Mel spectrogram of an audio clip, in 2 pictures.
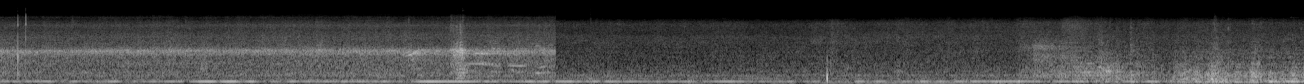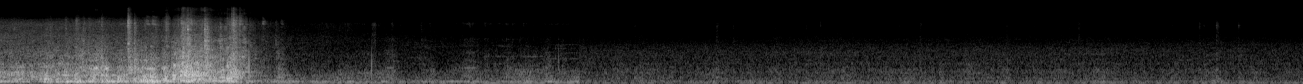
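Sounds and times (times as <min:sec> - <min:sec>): gondola cabin rumbling and rattling: 0:00.0 - 0:26.0
machinery hum: 0:00.0 - 0:26.0.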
